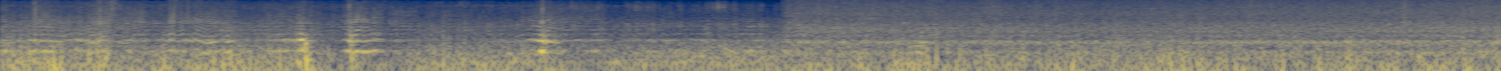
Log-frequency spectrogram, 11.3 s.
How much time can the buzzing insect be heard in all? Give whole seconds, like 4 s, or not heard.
11 s.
